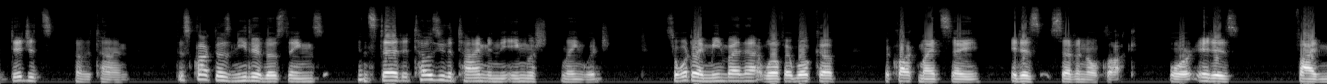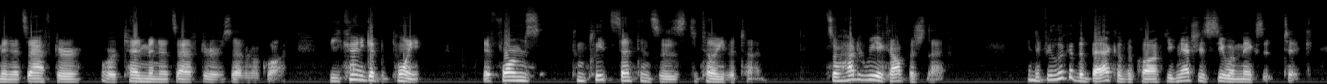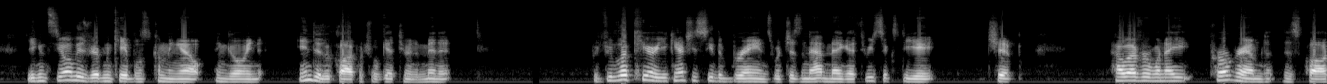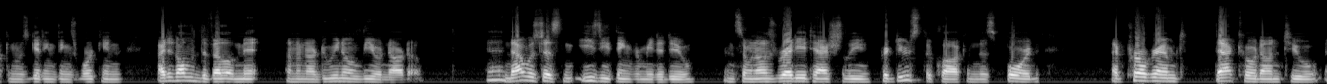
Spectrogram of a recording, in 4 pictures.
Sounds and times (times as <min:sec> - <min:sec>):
Speech: 0:00.0 - 0:06.1, 0:06.7 - 0:12.4, 0:13.0 - 0:17.5, 0:18.1 - 0:21.0, 0:21.6 - 0:22.8, 0:23.5 - 0:31.1, 0:32.5 - 0:36.8, 0:37.6 - 0:44.1, 0:44.7 - 0:50.3, 0:50.9 - 0:53.0.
